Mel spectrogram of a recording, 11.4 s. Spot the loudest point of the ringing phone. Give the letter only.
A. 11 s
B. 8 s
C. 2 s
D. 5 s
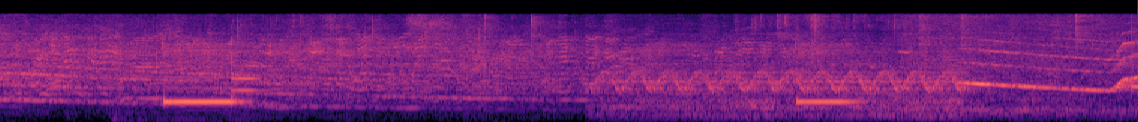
C.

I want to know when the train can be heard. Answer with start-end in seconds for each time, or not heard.
8.8-11.3.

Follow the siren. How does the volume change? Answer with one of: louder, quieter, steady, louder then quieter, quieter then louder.
louder.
